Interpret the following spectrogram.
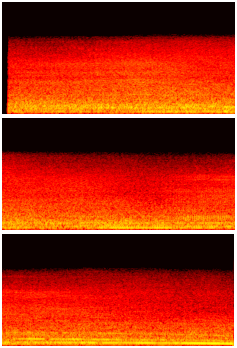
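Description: Street traffic at a road junction: a motor scooter's engine passes, with a steady hum of other traffic. A low engine rumble grows louder near the end as a heavier vehicle approaches.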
